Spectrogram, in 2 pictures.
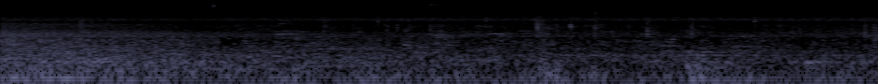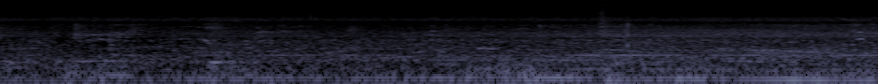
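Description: Footsteps tap on paving stones outdoors.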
